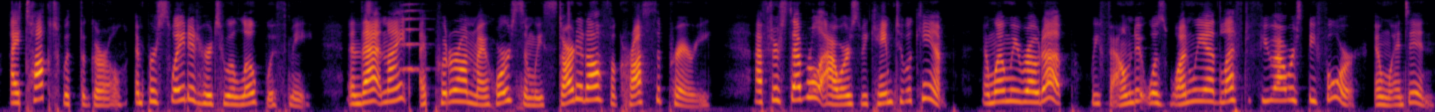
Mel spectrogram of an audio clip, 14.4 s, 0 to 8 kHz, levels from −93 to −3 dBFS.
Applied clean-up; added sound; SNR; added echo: none; Bowed string instrument; 17 dB; none.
